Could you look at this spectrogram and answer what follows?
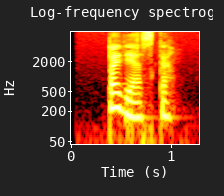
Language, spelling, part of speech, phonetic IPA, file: Russian, повязка, noun, [pɐˈvʲaskə], Ru-повязка.ogg
- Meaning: 1. bandage 2. band, armlet, fillet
